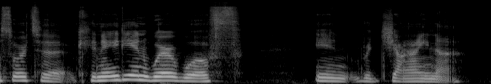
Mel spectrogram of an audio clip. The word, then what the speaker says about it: Regina: We're getting Gary all sorts of Canadian werewolf in Regina. Rhymes with vagina.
